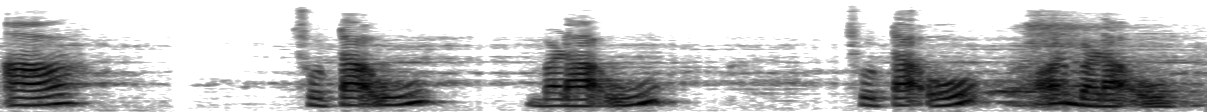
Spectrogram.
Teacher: जिन स्वरों के उच्चारण में जीभ का पिछला भाग सामान्य स्थिति से ऊपर उठता है उसे पश्च स्वर कहा जाता है।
